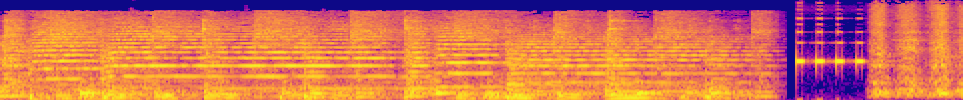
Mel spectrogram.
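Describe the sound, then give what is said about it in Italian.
Music plays, then gives way to a quick run of rhythmic rasping strokes, a hand saw working back and forth through firewood, loud for about a second. “Ma che fai? Seghi a mano la linea da ardere,”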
